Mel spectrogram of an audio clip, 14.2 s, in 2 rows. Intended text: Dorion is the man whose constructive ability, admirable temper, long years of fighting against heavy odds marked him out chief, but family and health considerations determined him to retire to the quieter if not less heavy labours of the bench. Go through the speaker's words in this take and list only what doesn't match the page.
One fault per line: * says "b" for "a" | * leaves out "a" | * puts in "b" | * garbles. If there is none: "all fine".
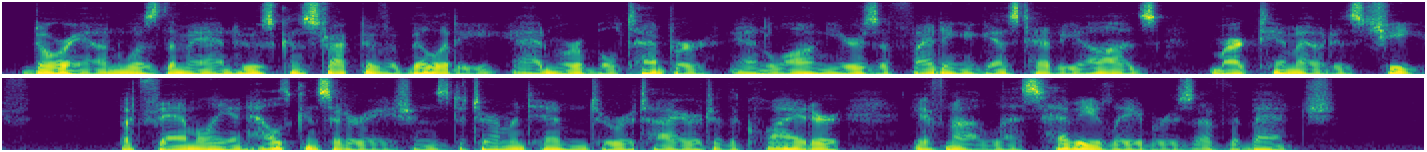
* says "was" for "is"
* puts in "and"
* puts in "as"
